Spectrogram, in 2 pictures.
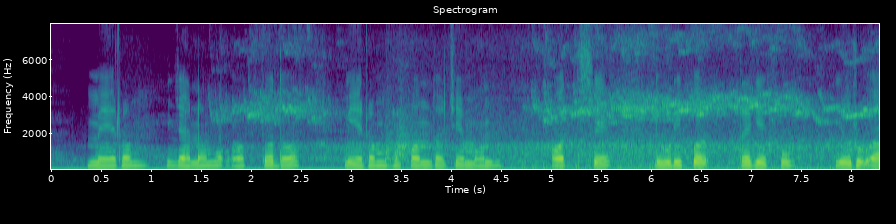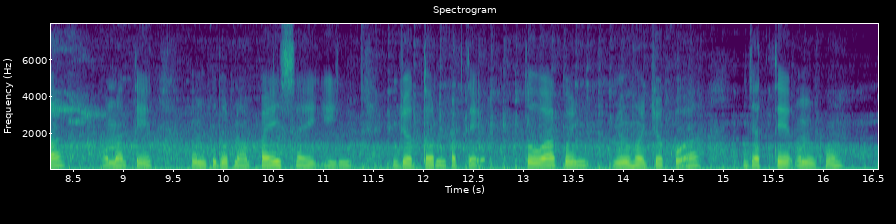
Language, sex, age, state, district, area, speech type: Santali, female, 18-30, West Bengal, Paschim Bardhaman, urban, spontaneous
